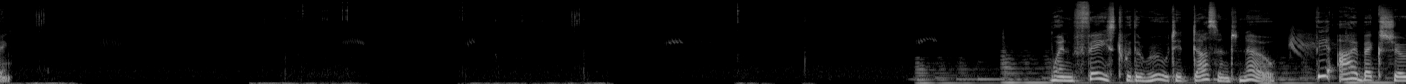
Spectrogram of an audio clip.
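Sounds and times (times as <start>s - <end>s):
high bird chirps: 12.8s - 13.5s.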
